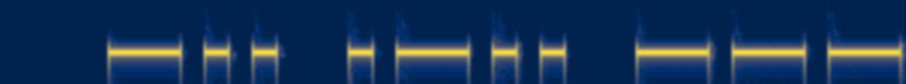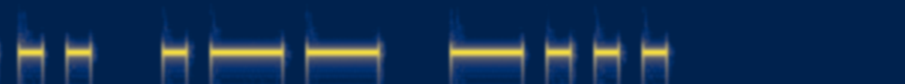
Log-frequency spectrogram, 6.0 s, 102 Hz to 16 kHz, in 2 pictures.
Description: Morse code, heard as a keyed tone, about 15 wpm, 700 Hz. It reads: DL8WB
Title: DXCC-100 Call Signs - 5 Characters - Repeated 2x - 15wpm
